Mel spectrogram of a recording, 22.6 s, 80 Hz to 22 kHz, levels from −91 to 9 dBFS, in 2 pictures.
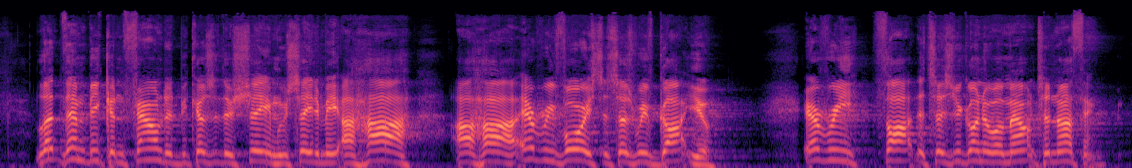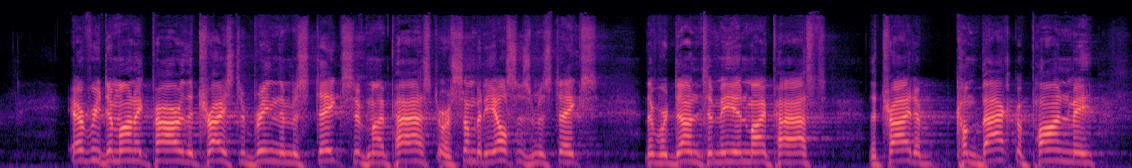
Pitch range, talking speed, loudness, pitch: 180-210 Hz, 165 wpm, -18 LUFS, 195 Hz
